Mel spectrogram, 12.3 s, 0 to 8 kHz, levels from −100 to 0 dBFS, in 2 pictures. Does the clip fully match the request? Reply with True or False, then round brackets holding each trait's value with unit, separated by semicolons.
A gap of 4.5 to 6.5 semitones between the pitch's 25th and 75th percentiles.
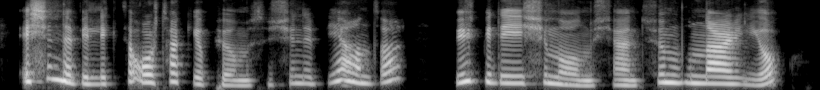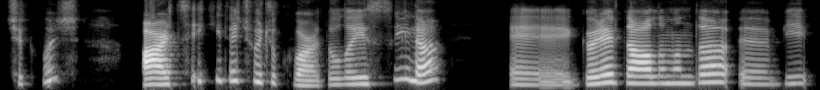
True (5.0 semitones)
